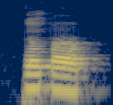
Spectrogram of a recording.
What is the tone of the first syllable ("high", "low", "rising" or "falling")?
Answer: low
